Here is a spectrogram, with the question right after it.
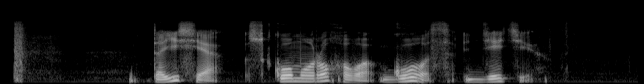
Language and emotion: Russian, neutral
